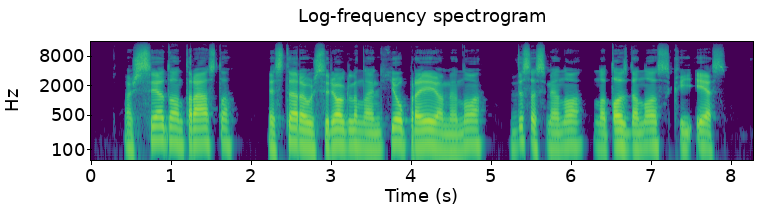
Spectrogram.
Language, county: Lithuanian, Šiauliai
